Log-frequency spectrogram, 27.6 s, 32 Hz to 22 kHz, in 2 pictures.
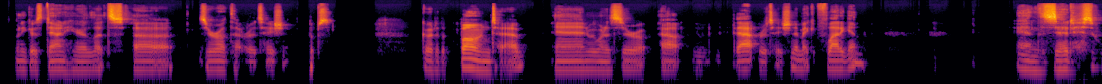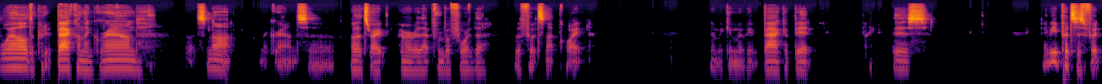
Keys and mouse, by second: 2.1-3.6 drag, 4.1 ctrl+z, 8.2-9.2 drag, 11.3-12.3 drag, 14.0-15.5 middle drag, 15.5 g, 16.8-18.4 middle drag, 18.9 click, 20.3 shift+middle click, 21.1 click, 22.1 g, 23.9 middle click, 24.5 shift+middle click, 25.7 shift+middle click, 26.5 click, 26.9 g.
